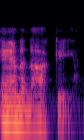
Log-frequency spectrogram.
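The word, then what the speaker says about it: Anunnaki: while back, talk about the return of the Annunaki. Did I pronounce that right?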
